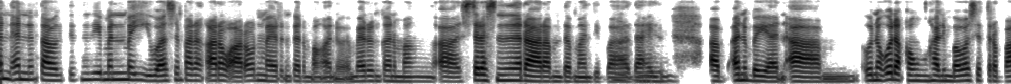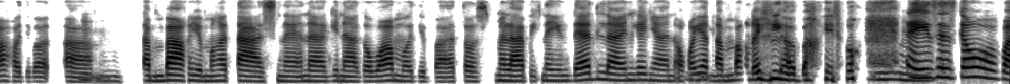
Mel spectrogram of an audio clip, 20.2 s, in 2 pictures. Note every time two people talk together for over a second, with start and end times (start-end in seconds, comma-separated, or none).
none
